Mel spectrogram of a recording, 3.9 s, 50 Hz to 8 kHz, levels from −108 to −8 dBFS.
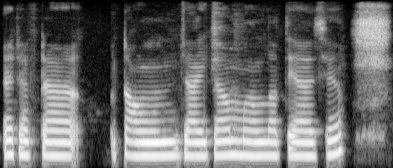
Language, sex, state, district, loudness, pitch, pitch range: Bengali, female, West Bengal, Malda, -15 LUFS, 200 Hz, 195-210 Hz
